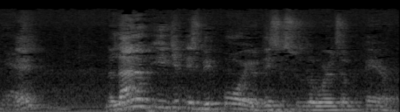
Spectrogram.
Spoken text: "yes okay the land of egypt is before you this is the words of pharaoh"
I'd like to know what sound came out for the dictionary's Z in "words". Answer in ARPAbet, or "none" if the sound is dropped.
S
